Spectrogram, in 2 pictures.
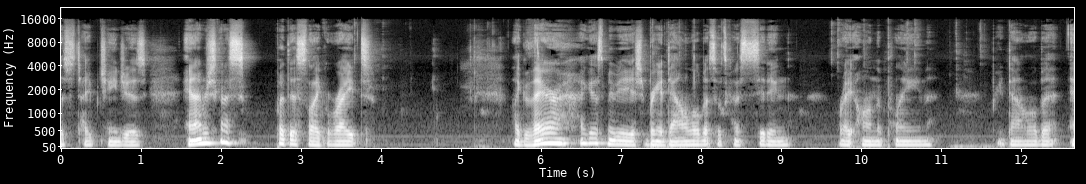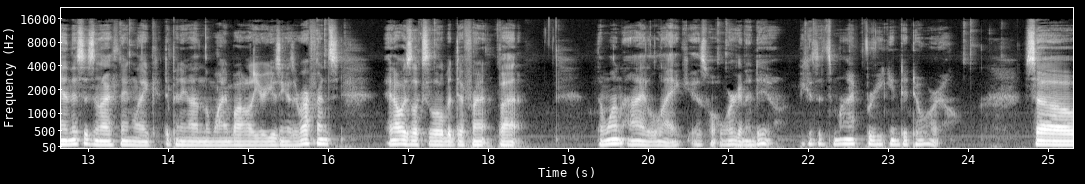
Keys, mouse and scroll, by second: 4.0 middle click, 4.7-5.2 scroll up 3, 5.3 shift+middle click, 5.7 shift+middle click, 6.0 middle click, 6.3 scroll up 1, 7.3 g, 9.9 s, 11.1 g, 13.8 shift+middle click, 15.3 e, 16.1 s, 17.7 g, 21.3 shift+s, 22.4 g, 24.4 middle click.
